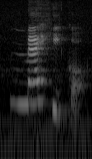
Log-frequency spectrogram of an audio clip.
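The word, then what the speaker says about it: México: appears in the word Mexico notes extra the X sounds like an English X in Mexico it sounds like hota and finally we have seta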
